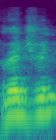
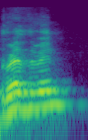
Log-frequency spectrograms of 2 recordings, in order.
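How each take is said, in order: First: The word is pronounced in a mangled, nonstandard way. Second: The word is pronounced the usual standard way.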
